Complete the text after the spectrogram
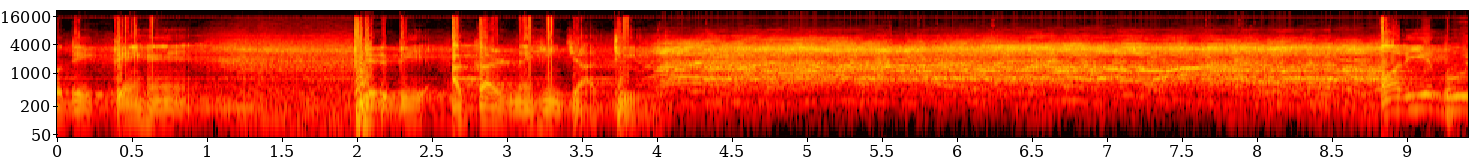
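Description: A man recites with feeling into a microphone, heard through loudspeakers in an echoing hall.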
